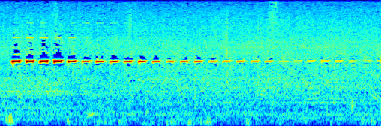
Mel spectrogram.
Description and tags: A pedestrian crossing near a supermarket in Hereford, UK. It starts bleeping to tell us to cross the road. As I walk across the road the bleeper becomes fainter until it stops sounding.
beep, beeps, bleep, bleeper, bleeps, buzzer, crossing, field-recording, pedestrian, pedestrian-crossing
